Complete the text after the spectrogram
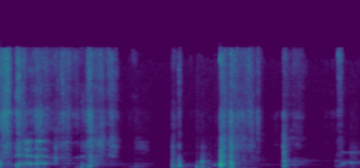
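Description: A cardboard shoebox lid thumps softly.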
